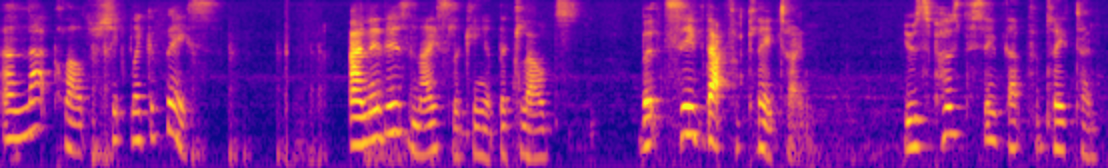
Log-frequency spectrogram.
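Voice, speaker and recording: A young, school-age female reader presenting a picture book read-aloud with chatty, expressive commentary. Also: medium pitch, takes it slowly, muffled recording, slight background noise. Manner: expressive, calls out quoted lines loudly.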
